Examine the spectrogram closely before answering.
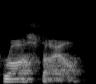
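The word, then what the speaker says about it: Rostyle: o being small and often pronounced raw style um Wheels again made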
